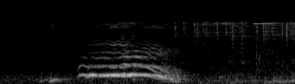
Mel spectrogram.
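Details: Talkative rescue dog indoors trying to get attention, wanting to play: one drawn-out tonal whine, steady then sliding downward over about a second, with faint room noise.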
